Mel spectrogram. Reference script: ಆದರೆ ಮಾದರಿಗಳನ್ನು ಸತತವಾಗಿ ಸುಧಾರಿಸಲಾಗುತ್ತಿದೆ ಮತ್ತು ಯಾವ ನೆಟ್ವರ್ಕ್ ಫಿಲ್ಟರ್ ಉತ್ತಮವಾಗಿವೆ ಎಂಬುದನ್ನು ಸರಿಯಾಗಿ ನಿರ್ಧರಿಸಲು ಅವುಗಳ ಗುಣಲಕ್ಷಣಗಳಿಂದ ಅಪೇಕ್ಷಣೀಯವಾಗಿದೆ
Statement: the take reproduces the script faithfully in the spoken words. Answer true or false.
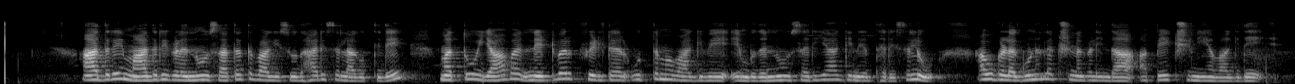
true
